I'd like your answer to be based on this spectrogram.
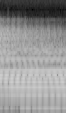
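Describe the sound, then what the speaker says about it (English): An electric guitar holds a sustained E flat tuning note through distortion, rich in harmonics and steady for the whole second with no other sound. "Here's an E flat if you want to match to me."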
